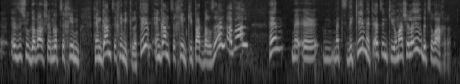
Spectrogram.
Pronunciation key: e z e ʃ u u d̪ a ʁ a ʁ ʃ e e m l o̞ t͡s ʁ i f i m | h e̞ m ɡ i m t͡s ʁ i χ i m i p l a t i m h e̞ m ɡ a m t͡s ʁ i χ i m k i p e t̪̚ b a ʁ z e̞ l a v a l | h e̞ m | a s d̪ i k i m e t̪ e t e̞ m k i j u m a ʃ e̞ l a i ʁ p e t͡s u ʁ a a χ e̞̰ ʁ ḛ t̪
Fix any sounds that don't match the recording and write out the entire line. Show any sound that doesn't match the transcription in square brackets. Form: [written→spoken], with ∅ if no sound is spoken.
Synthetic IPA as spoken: e z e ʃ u u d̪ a [ʁ→v] a ʁ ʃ e e m l o̞ t͡s ʁ i [f→χ] i m | h e̞ m ɡ [i→a] m t͡s ʁ i χ i m i [p→k] l a t i m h e̞ m ɡ a m t͡s ʁ i χ i m k i p [e→a] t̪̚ b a ʁ z e̞ l a v a l | h e̞ m | a [s→t͡s] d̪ i k i m e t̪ e [t→t͡s] e̞ m k i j u m a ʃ e̞ l a i ʁ [p→b] e t͡s u ʁ a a χ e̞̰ ʁ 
